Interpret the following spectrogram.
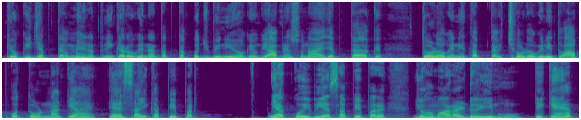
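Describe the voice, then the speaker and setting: A man's voice: high-pitched, fairly quick, warm tone, clear, resonant tone, dry recording, studio quality. A man teaching an online exam-prep lecture, asking the class questions and answering them himself, calling the students his dear companions.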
